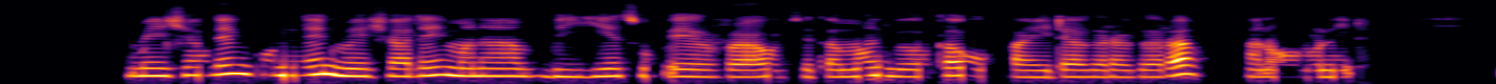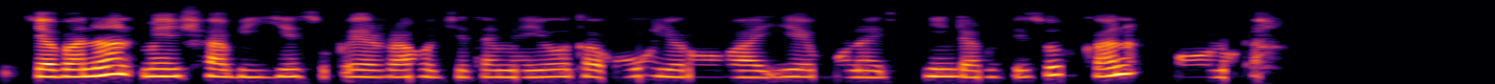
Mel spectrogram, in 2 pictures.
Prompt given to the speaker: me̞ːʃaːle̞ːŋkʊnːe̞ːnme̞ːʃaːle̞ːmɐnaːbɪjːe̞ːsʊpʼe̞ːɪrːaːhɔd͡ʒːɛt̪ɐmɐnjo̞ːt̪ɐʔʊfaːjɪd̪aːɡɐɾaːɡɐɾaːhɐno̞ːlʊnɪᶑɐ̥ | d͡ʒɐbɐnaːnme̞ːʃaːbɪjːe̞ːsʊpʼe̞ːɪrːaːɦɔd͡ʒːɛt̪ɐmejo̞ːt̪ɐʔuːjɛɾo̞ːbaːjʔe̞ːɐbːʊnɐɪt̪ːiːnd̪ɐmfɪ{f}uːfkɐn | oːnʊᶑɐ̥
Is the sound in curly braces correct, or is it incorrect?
incorrect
